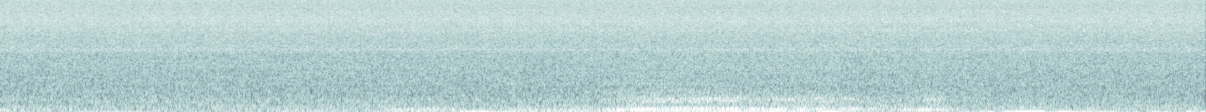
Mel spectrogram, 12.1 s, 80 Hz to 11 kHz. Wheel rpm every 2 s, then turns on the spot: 0, 0, 0, 0, 0, 0.
none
